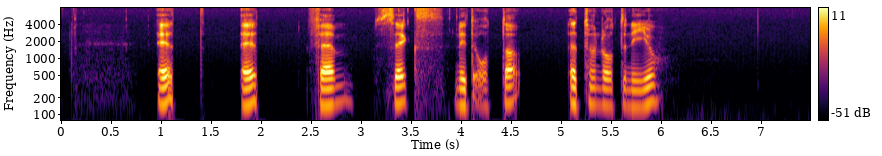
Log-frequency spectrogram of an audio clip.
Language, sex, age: Swedish, male, 22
